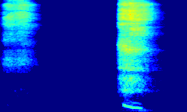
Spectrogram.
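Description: A deep breath is drawn in with a soft, airy hiss, followed after a pause by a long sighing exhale that carries a low voiced moan. The two breaths stand alone with silence between them.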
